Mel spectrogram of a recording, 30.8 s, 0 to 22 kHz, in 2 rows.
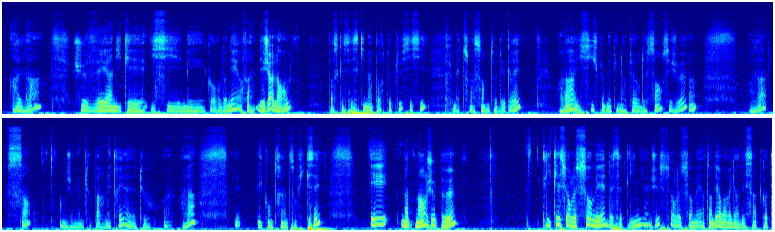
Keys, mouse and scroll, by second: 0.0 click, 1.9 click, 5.0 click, 6.3 click, 7.9 click, 8.3-8.7 drag, 9.2 6, 10.0 0, 10.5 Return, 12.1 click, 13.4 click, 14.7-15.9 drag, 15.9-16.4 typing, 17.6 click, 18.7-19.3 scroll down 1, 19.3-20.7 middle drag, 20.7-21.8 drag, 20.7 typing, 22.4 click, 22.9-23.4 typing, 24.1 click, 25.3 click, 25.6 middle click, 26.0 middle click, 27.1 click, 29.1-30.0 drag, 30.3 typing.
